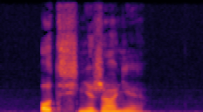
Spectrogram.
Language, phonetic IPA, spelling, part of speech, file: Polish, [ˌɔtʲɕɲɛˈʒãɲɛ], odśnieżanie, noun, Pl-odśnieżanie.ogg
